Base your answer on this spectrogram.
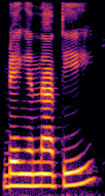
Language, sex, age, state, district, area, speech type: Assamese, female, 60+, Assam, Charaideo, urban, spontaneous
